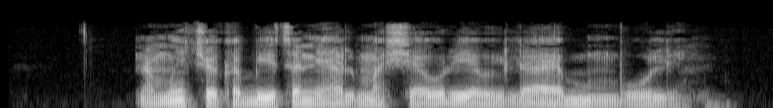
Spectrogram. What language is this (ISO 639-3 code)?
swa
